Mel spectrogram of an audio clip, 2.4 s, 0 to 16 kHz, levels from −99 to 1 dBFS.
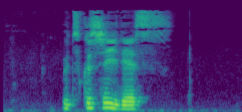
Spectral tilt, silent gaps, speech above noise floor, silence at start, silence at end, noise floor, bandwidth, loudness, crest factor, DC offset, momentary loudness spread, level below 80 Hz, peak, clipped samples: -5 dB/octave; none; 45 dB; 0.65 s; 0.8 s; -66 dBFS; 11.5 kHz; -22 LUFS; 18 dB; under 0.1%; 14 LU; -56 dBFS; -6 dBFS; under 0.1%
